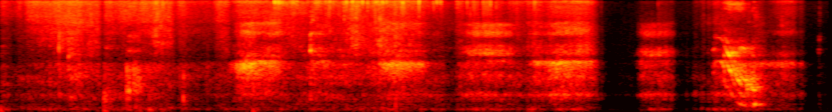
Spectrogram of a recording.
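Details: Little female American Bully puppy indoors giving wheezy, snorting breaths in a long continuous stretch, then a short rising squeaky whine near the end, with faint human voice in the background.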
